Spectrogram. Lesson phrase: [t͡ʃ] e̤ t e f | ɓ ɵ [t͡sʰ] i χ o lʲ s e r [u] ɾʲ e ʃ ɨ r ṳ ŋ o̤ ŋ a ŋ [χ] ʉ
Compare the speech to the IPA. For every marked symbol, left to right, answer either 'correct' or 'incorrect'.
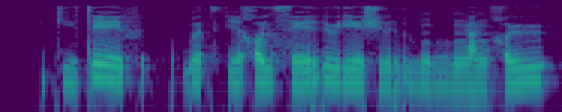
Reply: incorrect, incorrect, incorrect, correct

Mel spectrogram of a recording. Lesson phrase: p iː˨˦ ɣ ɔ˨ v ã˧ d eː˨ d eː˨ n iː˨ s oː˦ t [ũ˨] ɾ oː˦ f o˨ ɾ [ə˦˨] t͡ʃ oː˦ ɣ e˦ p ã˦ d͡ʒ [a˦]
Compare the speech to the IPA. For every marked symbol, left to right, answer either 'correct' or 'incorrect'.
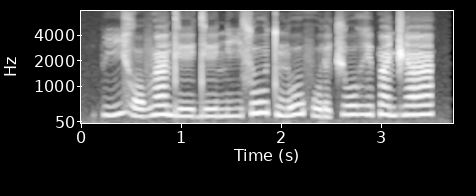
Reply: correct, incorrect, incorrect

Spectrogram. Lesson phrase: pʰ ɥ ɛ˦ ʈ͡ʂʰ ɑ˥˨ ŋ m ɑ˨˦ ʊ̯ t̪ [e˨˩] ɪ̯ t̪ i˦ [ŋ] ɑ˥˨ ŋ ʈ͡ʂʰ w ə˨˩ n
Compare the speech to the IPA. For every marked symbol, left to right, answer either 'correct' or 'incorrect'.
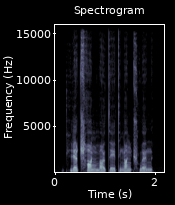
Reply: correct, correct

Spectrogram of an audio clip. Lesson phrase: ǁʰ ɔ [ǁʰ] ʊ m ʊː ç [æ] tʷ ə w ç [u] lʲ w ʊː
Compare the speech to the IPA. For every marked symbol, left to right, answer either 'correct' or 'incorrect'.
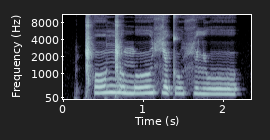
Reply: incorrect, correct, incorrect

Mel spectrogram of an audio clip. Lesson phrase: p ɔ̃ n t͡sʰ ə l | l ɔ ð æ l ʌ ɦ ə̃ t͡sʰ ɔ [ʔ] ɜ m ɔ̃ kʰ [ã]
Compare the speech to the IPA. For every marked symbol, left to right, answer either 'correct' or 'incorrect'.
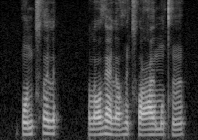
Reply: incorrect, incorrect

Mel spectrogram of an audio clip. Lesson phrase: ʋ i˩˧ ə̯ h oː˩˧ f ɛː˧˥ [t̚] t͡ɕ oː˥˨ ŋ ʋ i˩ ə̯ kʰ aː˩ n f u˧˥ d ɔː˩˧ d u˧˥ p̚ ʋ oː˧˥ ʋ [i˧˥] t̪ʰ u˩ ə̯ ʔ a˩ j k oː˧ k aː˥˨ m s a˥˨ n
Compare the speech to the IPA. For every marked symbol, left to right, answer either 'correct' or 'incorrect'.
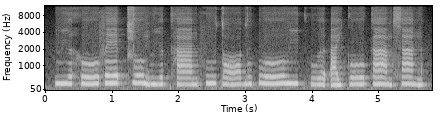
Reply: incorrect, correct

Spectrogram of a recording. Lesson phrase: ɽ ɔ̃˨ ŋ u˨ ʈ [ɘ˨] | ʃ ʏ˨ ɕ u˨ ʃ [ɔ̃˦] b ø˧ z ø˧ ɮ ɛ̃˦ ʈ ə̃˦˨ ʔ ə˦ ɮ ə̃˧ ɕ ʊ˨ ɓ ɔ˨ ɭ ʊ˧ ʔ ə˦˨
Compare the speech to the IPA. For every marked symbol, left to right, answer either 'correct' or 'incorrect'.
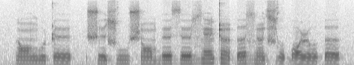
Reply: incorrect, incorrect

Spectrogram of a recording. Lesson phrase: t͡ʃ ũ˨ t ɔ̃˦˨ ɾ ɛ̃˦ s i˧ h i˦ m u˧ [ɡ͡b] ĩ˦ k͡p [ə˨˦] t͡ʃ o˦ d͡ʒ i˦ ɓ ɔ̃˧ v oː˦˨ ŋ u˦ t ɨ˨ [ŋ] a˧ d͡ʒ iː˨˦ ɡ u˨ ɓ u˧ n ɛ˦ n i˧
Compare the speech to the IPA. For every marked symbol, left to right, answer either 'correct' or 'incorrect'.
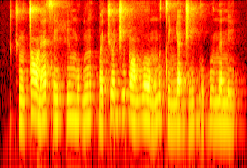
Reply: incorrect, correct, incorrect

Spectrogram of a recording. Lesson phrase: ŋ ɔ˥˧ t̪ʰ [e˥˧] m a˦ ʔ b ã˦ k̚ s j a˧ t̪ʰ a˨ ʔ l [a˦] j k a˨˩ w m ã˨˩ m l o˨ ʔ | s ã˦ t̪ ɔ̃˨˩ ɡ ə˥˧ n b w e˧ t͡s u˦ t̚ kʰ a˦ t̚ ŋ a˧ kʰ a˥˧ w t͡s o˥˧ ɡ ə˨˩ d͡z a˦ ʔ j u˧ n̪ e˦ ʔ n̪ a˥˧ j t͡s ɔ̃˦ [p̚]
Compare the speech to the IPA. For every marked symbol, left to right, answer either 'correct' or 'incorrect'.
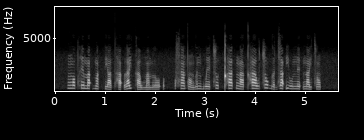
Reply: correct, correct, correct

